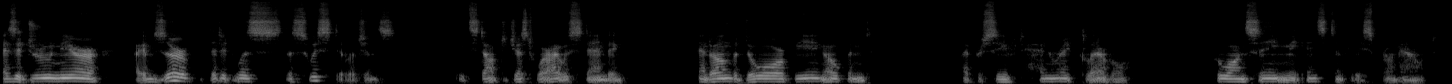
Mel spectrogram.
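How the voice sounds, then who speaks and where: A man reading classic literary fiction aloud as an amateur narrator, with dramatic, deliberate phrasing. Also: medium pitch, vocal fry, husky. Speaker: amateur audiobook reader.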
